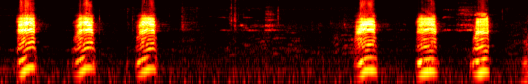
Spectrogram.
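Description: A man imitates a duck with his voice, giving six loud, nasal quacks: three in steady rhythm, a pause, then three more, close to the listener over a faint background.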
